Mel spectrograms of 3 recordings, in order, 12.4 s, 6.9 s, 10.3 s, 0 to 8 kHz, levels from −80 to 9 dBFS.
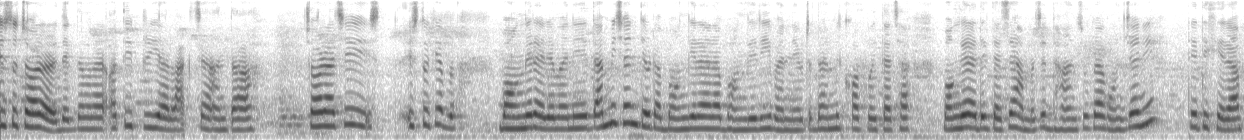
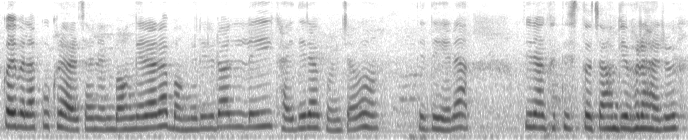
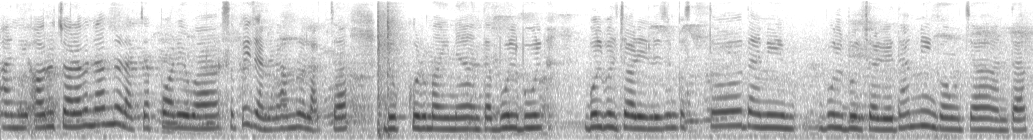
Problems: none marked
